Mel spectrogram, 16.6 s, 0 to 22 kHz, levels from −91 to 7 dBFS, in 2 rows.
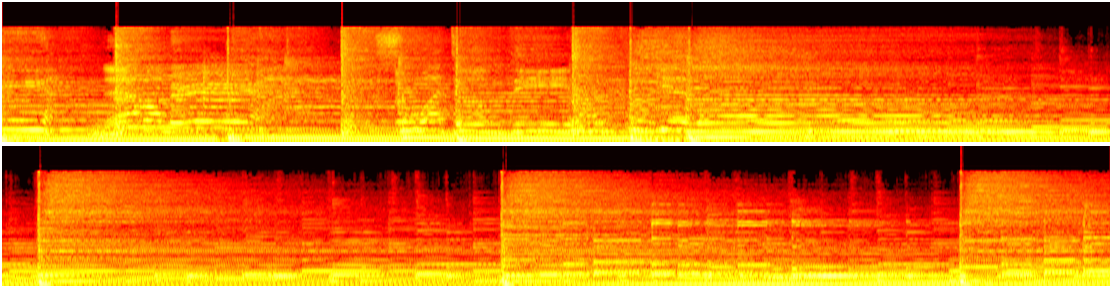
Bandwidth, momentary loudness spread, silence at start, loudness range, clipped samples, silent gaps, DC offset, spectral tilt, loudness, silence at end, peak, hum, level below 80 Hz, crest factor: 11.5 kHz; 6 LU; 0 s; 3 LU; under 0.1%; none; 1%; -5 dB/octave; -15 LUFS; 0 s; 0 dBFS; none; -20 dBFS; 14 dB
